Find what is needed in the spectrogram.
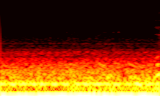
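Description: Diesel truck engine droning steadily under way, with road noise, heard from inside the cab.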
